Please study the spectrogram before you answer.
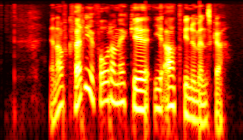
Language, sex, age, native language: Icelandic, male, 30-39, Swedish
